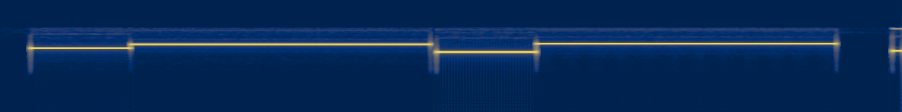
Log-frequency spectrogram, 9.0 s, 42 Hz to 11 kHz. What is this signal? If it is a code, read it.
Two-tone page, heard as a one-second tone, then a three-second tone, about 1010 then 1220 Hz, about 830 then 1250 Hz. It is heard from 0.3 to 8.4 s.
